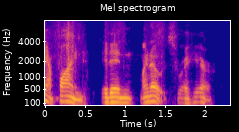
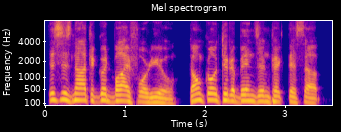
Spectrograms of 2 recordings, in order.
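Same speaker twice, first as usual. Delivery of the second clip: higher-pitched mock Russian accent; Roman's Russian accent; 4 semitones higher, 3 dB louder than usual. Reseller imitating a friend warning viewers off bad buys, mock Russian accent. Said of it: "that's my, my Roman Russian".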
